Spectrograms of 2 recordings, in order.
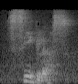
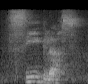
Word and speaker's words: siglas: In Spanish we call that siglas. siglas. Those are acronyms in Spanish. 2 syllables.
